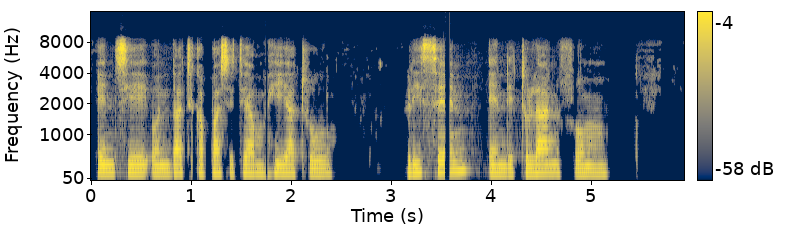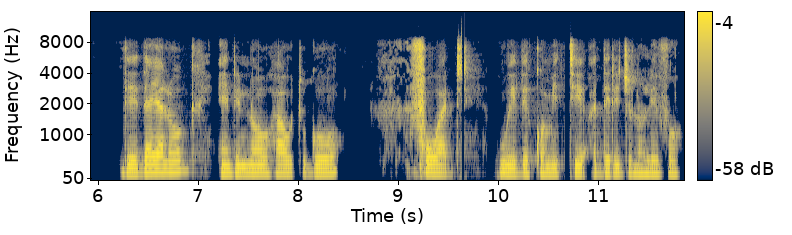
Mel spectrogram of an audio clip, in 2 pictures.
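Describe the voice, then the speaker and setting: Low-voiced formal woman legislator. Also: steady tone, a little slow, a little mellow. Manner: hesitant, formal. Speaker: regional legislator. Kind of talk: self-introduction at a policy dialogue.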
